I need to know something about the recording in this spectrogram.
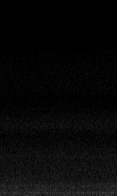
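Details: Honey bees at their hives, intent on the honey in the supers, thousands flying nearby: a constant, unwavering buzzing drone with a steady low hum, filling the whole stretch without pause.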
